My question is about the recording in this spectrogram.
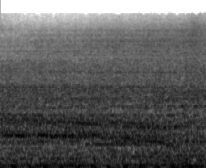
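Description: Loud heavy-metal band music in a sustained passage: a dense, held low end with a single high tone gliding slowly downward in pitch.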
